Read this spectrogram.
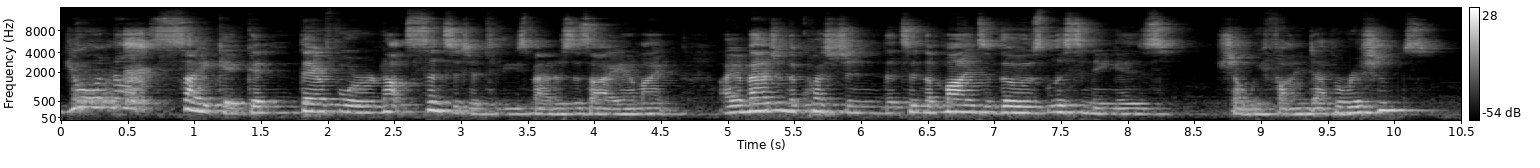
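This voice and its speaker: A woman's voice: low voice, expressive, normal speed. A solemn psychic doctor played by a woman speaks with formal, portentous gravity in a radio suspense play. The voice sits back from the microphone in a roomy, echoing space. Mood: grave, formal. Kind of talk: old-time radio suspense drama acting. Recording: roomy, distant stage microphone pickup.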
